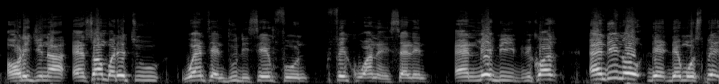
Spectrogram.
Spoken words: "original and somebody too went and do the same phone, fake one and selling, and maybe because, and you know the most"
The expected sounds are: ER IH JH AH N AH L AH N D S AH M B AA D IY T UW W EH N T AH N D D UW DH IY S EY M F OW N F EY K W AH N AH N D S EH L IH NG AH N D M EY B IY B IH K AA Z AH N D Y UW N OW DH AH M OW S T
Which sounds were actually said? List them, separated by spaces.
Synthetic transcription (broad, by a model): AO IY JH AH N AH L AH N S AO M B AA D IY T UW W EH N T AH N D D UW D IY S EY M F OW N F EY K W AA N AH N S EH L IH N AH N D M EY B IY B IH K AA S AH N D Y UW N OW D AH M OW S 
